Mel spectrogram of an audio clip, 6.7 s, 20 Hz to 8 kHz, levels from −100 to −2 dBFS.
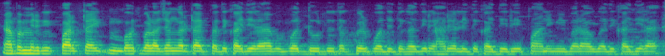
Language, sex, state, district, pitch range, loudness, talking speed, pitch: Hindi, male, Chhattisgarh, Bilaspur, 135-145 Hz, -17 LUFS, 360 wpm, 140 Hz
